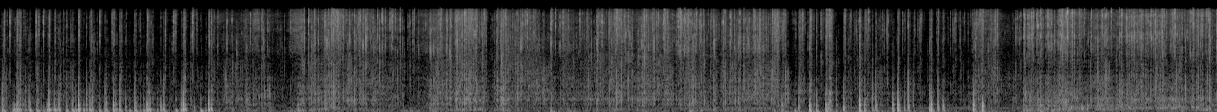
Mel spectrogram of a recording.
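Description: A flat gold foil-embossed paper envelope, held up, is crinkled and scratched with fingertips and nails. The result is a quiet, continuous stream of dense, bright crinkling and crackling with sharp scratchy clicks throughout.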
